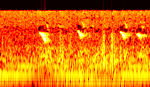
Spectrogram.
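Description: A small bird chirps four times in short, high, thin notes, the last two close together, all faint over a steady low hum and background hiss.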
